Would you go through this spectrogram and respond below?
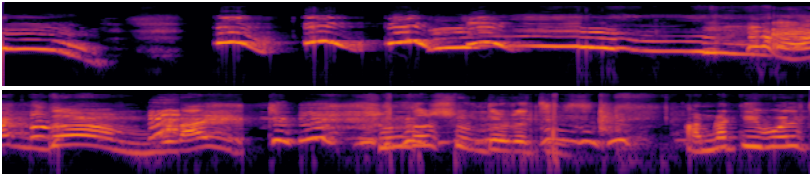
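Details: A Siberian Husky howls in wavering, sliding notes that rise and fall like drawn-out singing.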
